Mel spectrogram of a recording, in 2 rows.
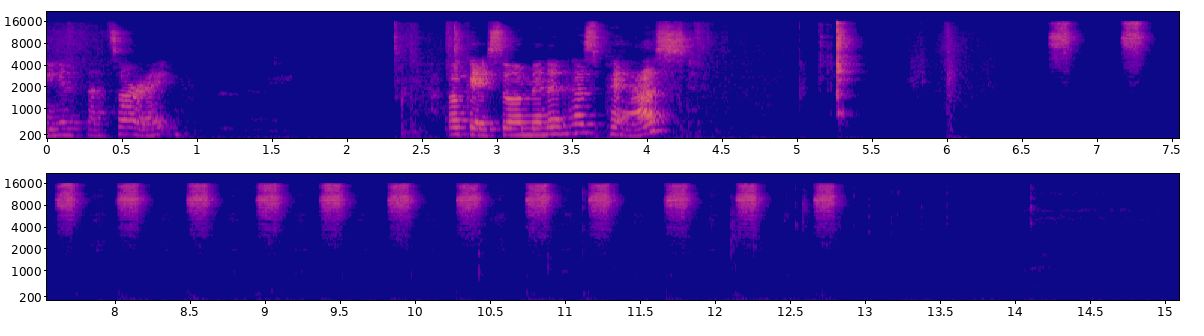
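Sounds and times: inflation bulb puffing air: 6.7s - 12.9s.

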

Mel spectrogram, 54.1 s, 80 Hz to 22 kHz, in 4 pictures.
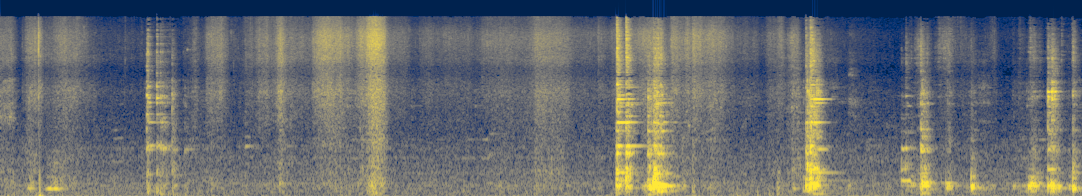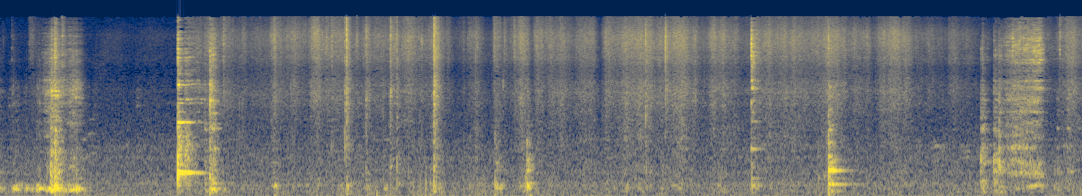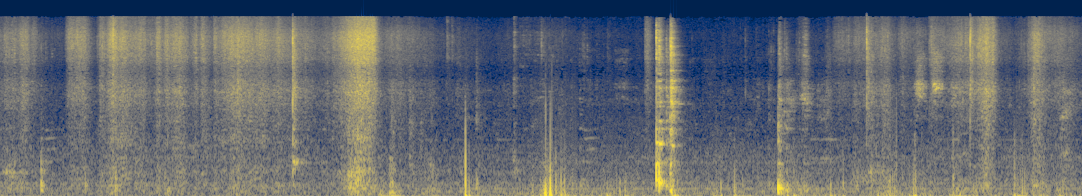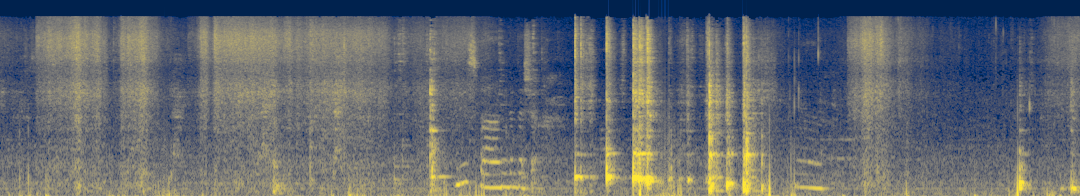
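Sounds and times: bubble wrap rustling: 0.0s - 10.1s, 16.1s - 34.2s, 37.0s - 47.2s, 48.5s - 52.5s, 53.6s - 54.0s
metal pans knocking and clinking: 1.8s - 2.5s, 7.7s - 8.6s, 9.9s - 10.6s, 11.2s - 14.6s, 15.8s - 16.4s, 25.8s - 27.0s, 35.2s - 35.7s, 47.7s - 50.2s.

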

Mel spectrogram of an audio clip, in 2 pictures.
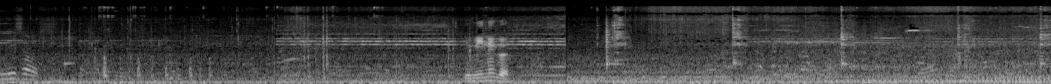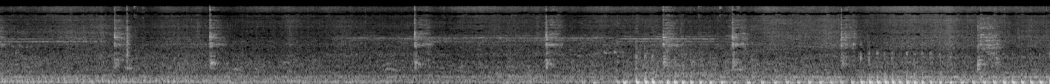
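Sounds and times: noodles sizzling on a griddle: 6.1s - 16.6s, 17.2s - 21.0s.

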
